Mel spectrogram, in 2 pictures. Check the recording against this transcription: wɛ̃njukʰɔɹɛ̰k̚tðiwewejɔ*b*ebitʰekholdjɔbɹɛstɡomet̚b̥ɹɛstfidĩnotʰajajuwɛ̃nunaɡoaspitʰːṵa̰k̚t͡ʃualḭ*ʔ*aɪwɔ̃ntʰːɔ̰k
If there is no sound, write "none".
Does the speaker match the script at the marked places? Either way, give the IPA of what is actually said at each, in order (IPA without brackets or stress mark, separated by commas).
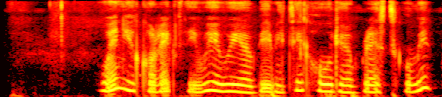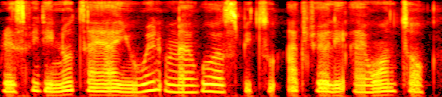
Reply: b, ʔ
